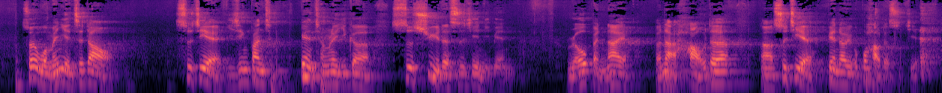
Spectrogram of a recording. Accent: China; 我们是中国人这很清楚了，是吧？

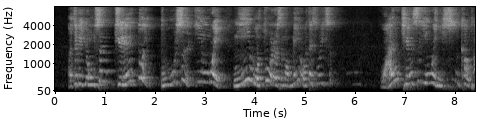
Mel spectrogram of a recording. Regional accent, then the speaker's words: China; 这个就是我们中国人讲的灵魂

